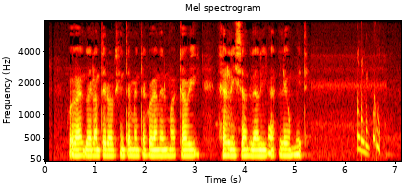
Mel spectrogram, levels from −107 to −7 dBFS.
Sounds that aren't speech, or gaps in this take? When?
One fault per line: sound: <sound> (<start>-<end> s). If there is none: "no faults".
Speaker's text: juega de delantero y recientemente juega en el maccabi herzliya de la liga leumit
sound: chirp (6.2-6.7 s)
